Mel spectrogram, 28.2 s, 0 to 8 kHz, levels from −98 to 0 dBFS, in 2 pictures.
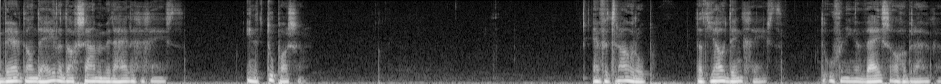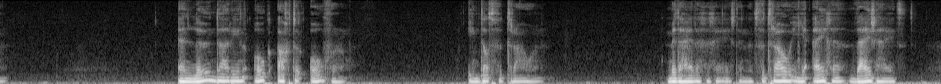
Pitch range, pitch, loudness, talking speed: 100-115 Hz, 105 Hz, -19 LUFS, 95 wpm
